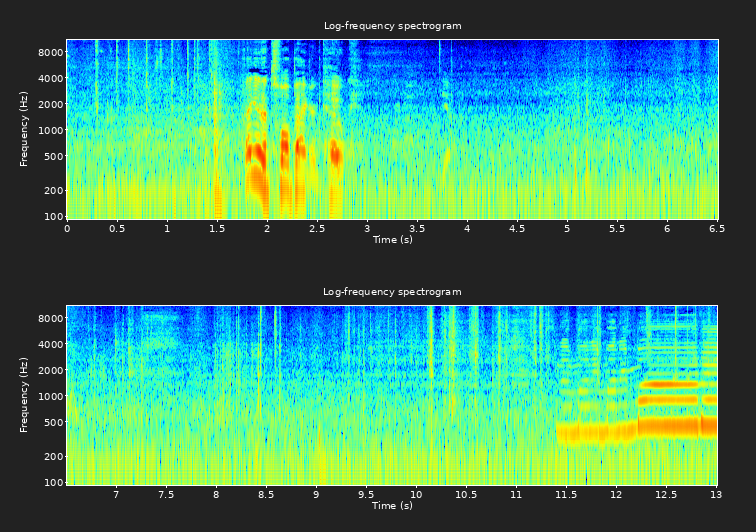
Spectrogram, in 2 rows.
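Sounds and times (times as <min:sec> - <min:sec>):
faint clicks and rustles: 0:04.9 - 0:12.8.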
